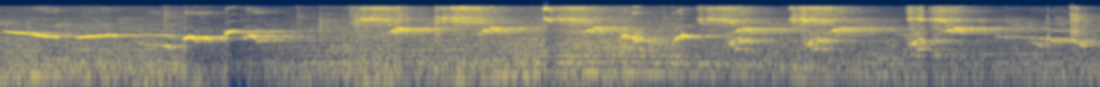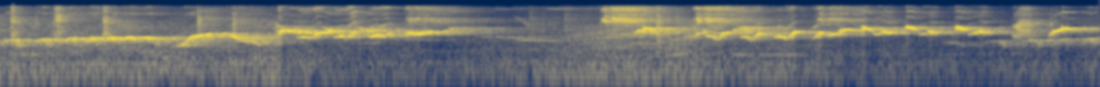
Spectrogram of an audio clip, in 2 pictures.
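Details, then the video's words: White-rumped shama with a curved tail, pouring out its full song repertoire while calling out a rival: a dense, fast run of varied whistles, harsh buzzy bursts and sliding notes with scarcely a break. "Murai batu ekor lengkung muntah materi panggil lawan"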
